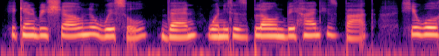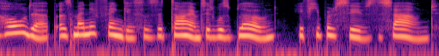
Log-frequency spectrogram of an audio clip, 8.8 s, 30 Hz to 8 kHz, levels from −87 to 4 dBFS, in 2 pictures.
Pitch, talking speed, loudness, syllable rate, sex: 225 Hz, 220 wpm, -17 LUFS, 4.8 syllables/s, female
